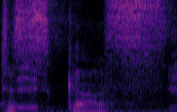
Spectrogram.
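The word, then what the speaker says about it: Disqus: like barely functioning right Pronounced discuss. Yeah, I don't care. It's disquous.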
